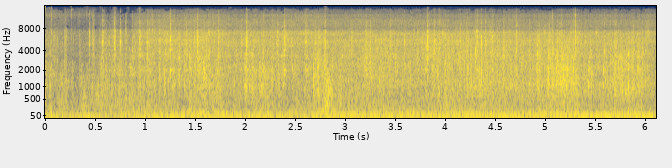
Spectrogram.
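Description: Wind buffeting the camera microphone in a steady low rumble, with a few scattered light clicks.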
